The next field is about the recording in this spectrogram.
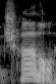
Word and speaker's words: charnel: He's all like, He must have gone downstairs into the charnel house. – Yes. And he's like, let me Google that. Is it charnel or carnel? – Hang on. UK pronunciation. Charnel.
